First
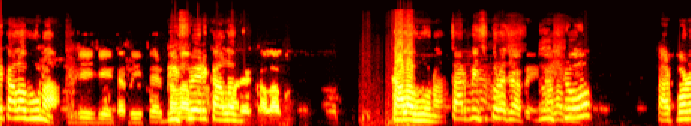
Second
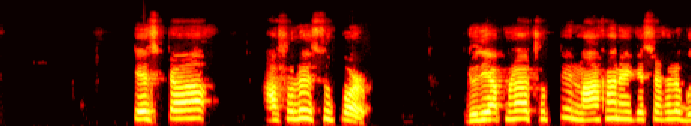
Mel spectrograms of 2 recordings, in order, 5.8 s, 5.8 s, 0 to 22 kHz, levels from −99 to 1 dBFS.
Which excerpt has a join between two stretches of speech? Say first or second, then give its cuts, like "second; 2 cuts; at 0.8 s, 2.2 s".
first; 2 cuts; at 2.0 s, 4.4 s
